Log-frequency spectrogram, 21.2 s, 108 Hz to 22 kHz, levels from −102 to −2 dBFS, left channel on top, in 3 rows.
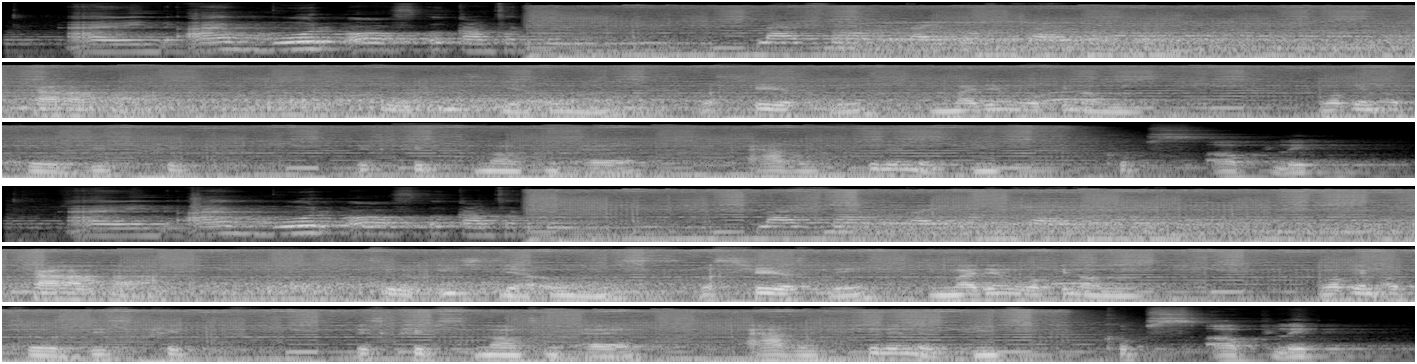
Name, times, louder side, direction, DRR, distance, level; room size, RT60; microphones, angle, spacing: voice 1, 0.3-3.4 3.8-6.2, left 1 dB, 15° left, 1.2 m, -33 dB
sound 1, 2.6-19.5, right 2 dB, 25° right, 1.6 m, -28 dB
sound 2, 4.1-12.5, left 1 dB, 35° left, 1.5 m, -33 dB
voice 2, 7.2-8.0 8.9-12.9 13.6-15.4 15.8-17.4 17.8-19.3 19.6-20.7, right 4 dB, 75° right, 0.6 m, -28 dB
28.0 x 23.5 x 4.6 m
head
